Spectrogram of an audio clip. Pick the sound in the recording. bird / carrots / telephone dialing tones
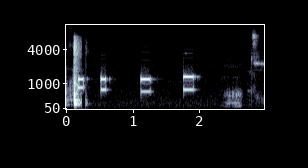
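telephone dialing tones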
